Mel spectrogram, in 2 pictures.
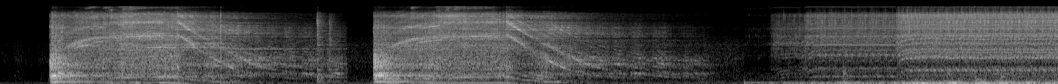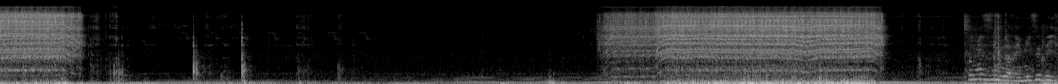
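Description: A power drill drives screws into a square wooden block, several loud whirring bursts separated by pauses, with clicks and handling noise between them.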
